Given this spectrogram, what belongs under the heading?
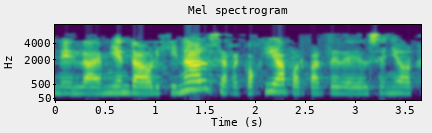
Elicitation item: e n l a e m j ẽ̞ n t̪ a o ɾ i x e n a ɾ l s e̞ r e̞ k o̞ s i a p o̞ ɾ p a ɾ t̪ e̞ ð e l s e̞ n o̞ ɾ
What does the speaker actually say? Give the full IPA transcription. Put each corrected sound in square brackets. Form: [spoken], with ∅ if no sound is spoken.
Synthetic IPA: e n l a e m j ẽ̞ n [d̪] a o ɾ i x [i] n a [∅] l s e̞ r e̞ k o̞ [x] i a p o̞ ɾ p a ɾ t̪ e̞ ð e l s e̞ [ɲ] o̞ ɾ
